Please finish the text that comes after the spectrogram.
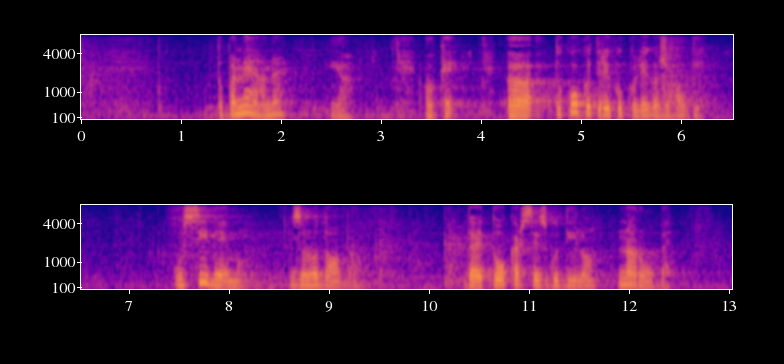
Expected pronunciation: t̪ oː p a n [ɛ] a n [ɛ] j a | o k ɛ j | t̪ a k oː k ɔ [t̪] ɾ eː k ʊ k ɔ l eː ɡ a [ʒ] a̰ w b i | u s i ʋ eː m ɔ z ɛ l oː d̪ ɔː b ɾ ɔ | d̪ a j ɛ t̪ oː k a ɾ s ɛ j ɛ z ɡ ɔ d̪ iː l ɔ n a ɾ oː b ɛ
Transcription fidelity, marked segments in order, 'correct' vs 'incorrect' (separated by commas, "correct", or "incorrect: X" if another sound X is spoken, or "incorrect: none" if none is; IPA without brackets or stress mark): correct, correct, correct, correct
